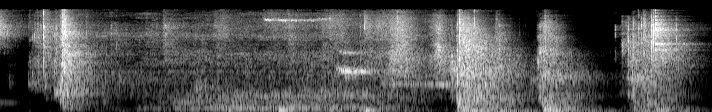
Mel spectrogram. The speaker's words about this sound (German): Und jetzt schließt der Micha die Tür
